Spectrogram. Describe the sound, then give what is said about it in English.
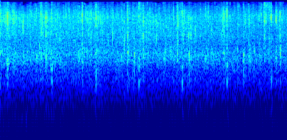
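A church audience applauding: dense, even clapping from many hands, continuous and loud across the whole moment. “So I want us, every campus, every location, put your hands together and make welcome all the church family.”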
